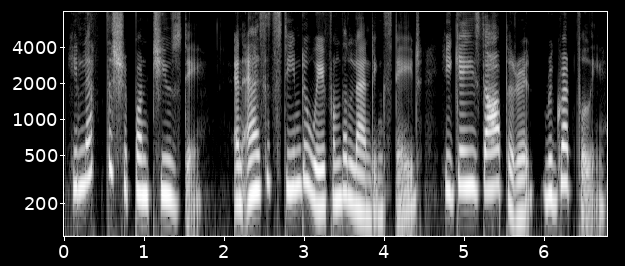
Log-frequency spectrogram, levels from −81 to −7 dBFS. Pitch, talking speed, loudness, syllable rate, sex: 235 Hz, 175 wpm, -17 LUFS, 4.7 syllables/s, female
